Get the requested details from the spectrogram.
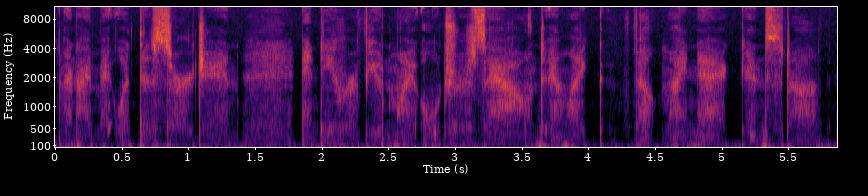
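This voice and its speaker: The speech is whispered at a fairly slow pace. Noticeable background noise can be heard. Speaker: ASMR creator. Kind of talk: ASMR whisper ramble.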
